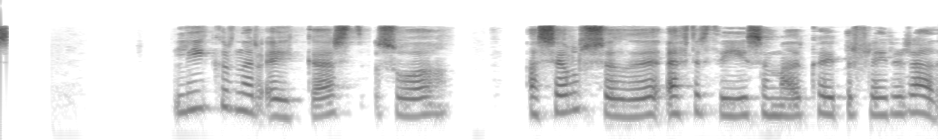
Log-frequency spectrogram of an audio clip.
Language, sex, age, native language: Icelandic, female, 40-49, Icelandic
